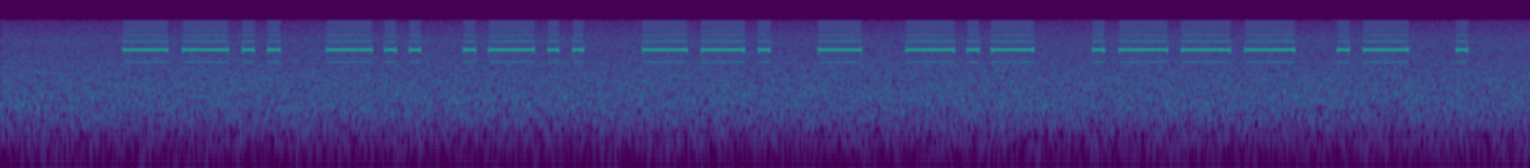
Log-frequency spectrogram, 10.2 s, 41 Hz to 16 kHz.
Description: Morse code (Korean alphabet), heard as a high beeper, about 14 wpm, 2700 Hz. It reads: 특성화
